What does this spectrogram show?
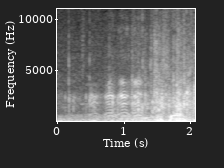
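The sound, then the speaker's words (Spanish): A bullring crowd gives an ovation to José Antonio Carretero after his cape work with the bull, steady applause and cheering in a dense, continuous wash of noise, with shouting voices rising through it and swelling slightly toward the end. “Y se lleva la ovación del público.”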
